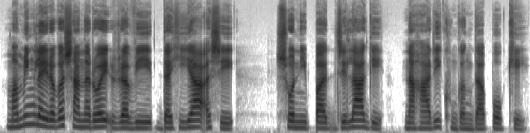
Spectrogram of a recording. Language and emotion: Manipuri, neutral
